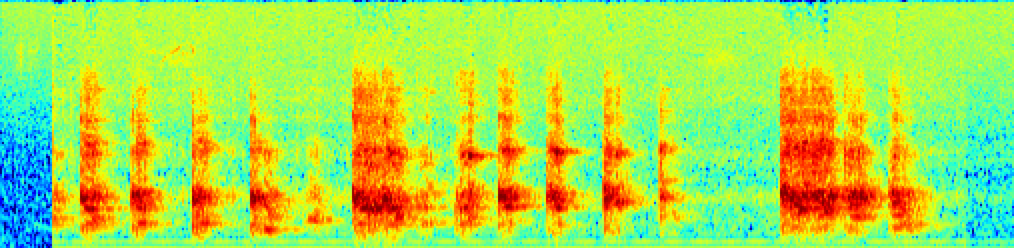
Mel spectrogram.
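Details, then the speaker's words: Pertussis (whooping cough), an acute bacterial infection of the trachea and bronchi: a rapid run of about a dozen violent coughs. Whooping cough paroxysm. "los paroxismos se caracterizan por una serie repetida de ataques de tos violenta o quintás porque se decía que cada cinco golpes de todos respiratorios aparecía una inspiración ruidosa y sibilante llamada reprise"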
